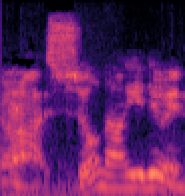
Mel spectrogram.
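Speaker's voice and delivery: northern English accent. Running through British regional accents, the speaker does the next one: Northern English accent. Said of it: "And then you've got your Northern".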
